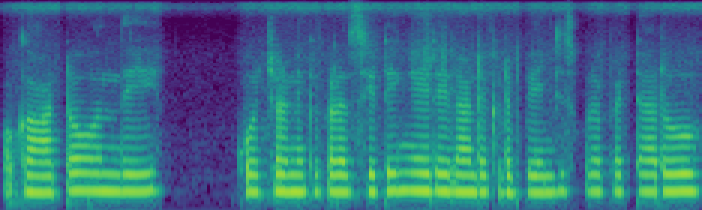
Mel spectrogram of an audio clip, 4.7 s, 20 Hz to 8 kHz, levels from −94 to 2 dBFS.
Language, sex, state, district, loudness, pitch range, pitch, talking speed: Telugu, female, Andhra Pradesh, Annamaya, -17 LUFS, 200-205 Hz, 200 Hz, 155 wpm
